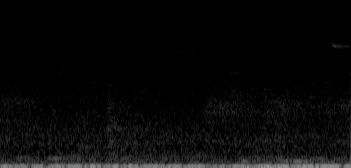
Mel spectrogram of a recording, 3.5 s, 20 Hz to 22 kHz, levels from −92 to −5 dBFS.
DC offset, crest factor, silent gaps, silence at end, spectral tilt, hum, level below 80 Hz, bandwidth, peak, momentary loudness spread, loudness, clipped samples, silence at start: under 0.1%; 14 dB; none; 0 s; -6.5 dB/octave; none; -52 dBFS; 10 kHz; -36 dBFS; 5 LU; -55 LUFS; under 0.1%; 0 s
